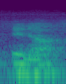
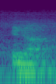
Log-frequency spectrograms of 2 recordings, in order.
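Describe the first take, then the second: No difference in how they are said.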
